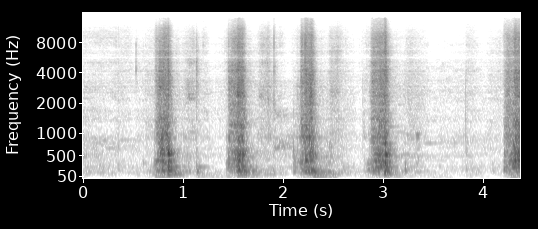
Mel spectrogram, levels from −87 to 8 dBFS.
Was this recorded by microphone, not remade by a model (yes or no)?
no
